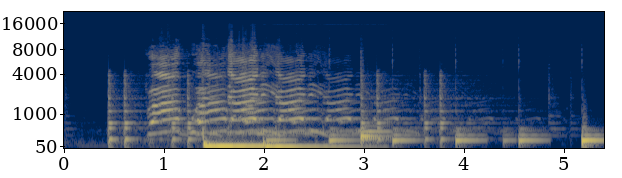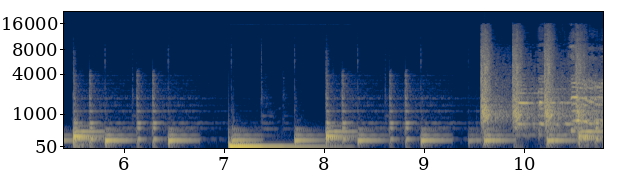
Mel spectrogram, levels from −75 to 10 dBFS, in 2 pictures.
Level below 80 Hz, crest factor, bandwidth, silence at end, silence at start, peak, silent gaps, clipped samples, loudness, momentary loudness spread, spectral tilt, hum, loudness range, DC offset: -18 dBFS; 16 dB; 16 kHz; 0 s; 0.45 s; 0 dBFS; none; under 0.1%; -16 LUFS; 16 LU; -5 dB/octave; none; 5 LU; under 0.1%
